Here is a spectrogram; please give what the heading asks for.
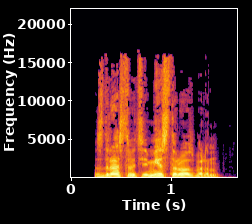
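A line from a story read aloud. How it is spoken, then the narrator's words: Perky, lively voice. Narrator (Russian): вчерашним задорным голосом сказал я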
